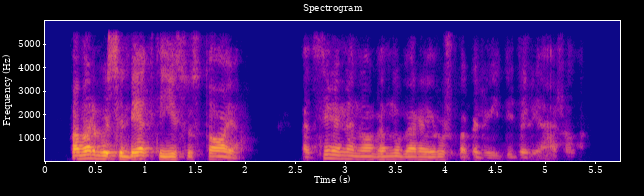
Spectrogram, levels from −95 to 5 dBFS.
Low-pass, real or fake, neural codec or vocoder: 5.4 kHz; fake; codec, 16 kHz, 4 kbps, FreqCodec, smaller model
